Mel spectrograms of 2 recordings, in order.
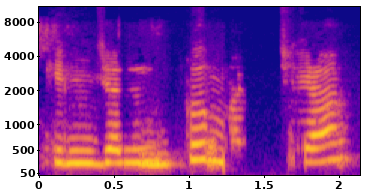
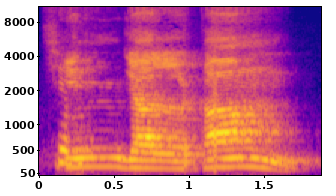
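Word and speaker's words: किञ्जल्कम्: क है ना कि किंजल म्या चम मधुता भोजस किंजल का माचम्य माचम्य माचम्य मोदमता अंबजस किंजलम नहीं किंजलकम किंजलकम माम्या आधा तो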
